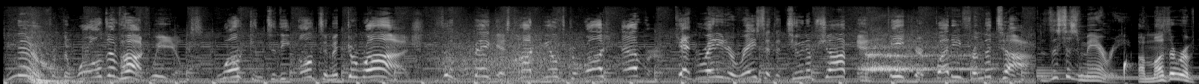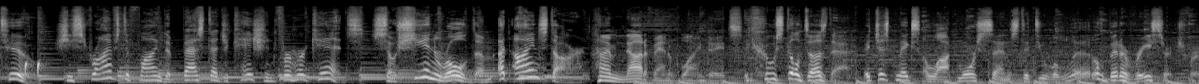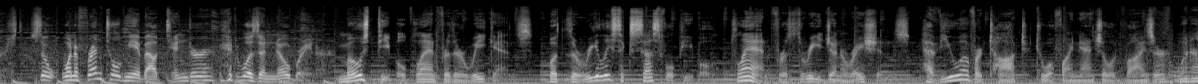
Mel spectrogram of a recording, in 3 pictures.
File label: English (Commercial Reel)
